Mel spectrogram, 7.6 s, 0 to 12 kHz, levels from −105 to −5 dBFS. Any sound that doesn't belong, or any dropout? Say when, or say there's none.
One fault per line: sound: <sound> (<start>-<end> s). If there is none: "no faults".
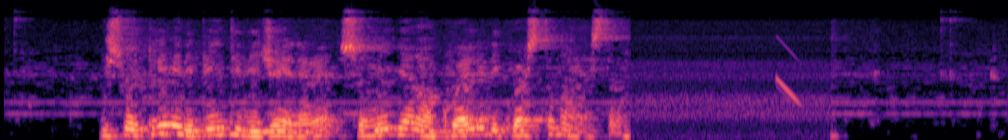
sound: chirp (5.8-6.0 s)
